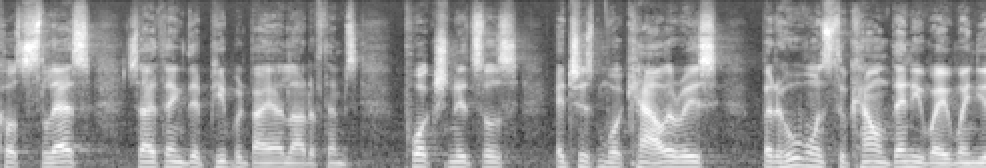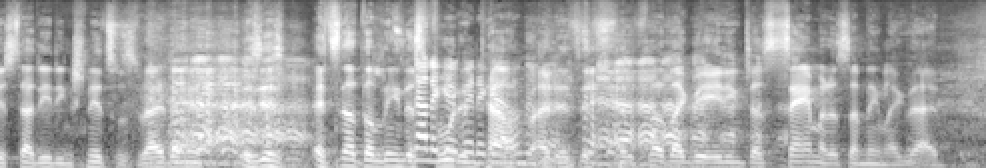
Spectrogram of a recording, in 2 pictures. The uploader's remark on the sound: This week’s podcast was recorded at the R20 Austrian World Summit in Vienna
